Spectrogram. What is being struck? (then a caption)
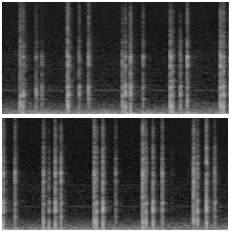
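Small metal mint tin. Fingertips tap the lid and edge of a small, hollow, rectangular metal Altoids mint tin held over the microphone. The taps come in quick bursts of three or four, sharp and bright, with a faint metallic ping that dies almost at once. A low, steady background rumble sits underneath.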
